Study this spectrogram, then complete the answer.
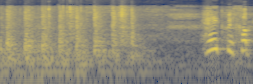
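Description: A door latch rattles and clicks open.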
